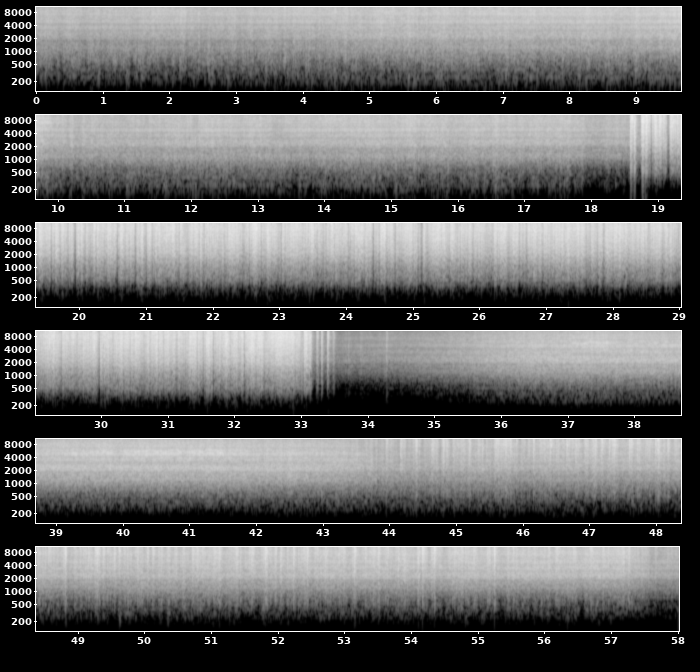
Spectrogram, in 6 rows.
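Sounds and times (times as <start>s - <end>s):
firework fountain hissing: 0.0s - 58.0s.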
